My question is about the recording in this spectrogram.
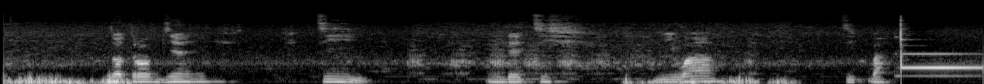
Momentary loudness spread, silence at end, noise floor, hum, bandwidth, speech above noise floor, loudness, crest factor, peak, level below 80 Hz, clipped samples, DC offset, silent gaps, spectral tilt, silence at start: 23 LU; 0 s; -50 dBFS; none; 11 kHz; 30 dB; -20 LUFS; 20 dB; 0 dBFS; -34 dBFS; under 0.1%; under 0.1%; none; -6.5 dB/octave; 0.05 s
